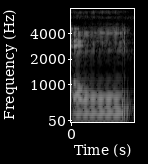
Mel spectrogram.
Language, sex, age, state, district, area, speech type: Sindhi, male, 30-45, Gujarat, Junagadh, urban, spontaneous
